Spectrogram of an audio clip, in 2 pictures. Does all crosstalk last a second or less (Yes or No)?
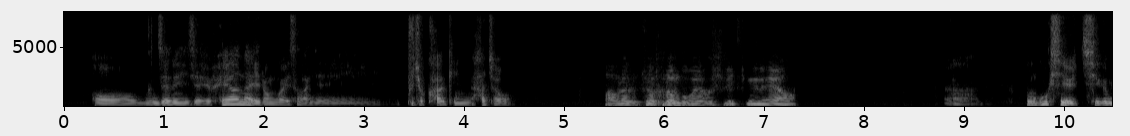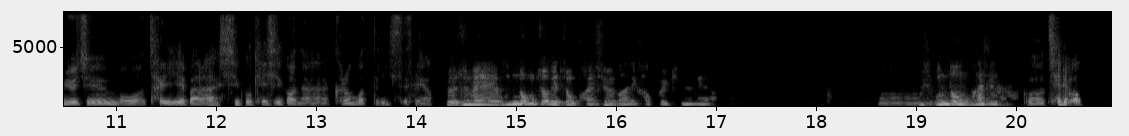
Yes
